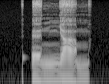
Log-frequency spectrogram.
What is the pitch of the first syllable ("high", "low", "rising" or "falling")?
low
